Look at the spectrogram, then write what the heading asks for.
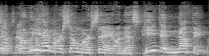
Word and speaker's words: Marseille: Marseille is a city in France, so you're off by one syllable.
